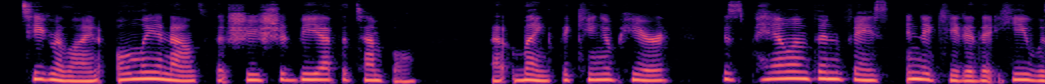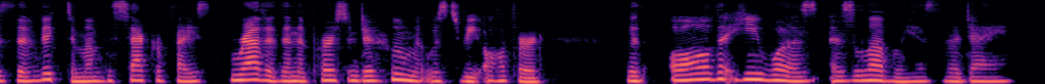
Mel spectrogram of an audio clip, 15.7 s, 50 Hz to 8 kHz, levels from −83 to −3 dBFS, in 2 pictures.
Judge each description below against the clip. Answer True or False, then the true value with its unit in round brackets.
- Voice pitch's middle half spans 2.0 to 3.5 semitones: False (4.1 semitones)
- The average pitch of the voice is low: False (180 Hz)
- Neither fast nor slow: True (190 wpm)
